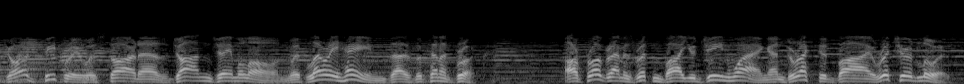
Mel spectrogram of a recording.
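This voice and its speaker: A man's voice: fairly high pitch, narrow, tinny audio. An American man announcing in old-time radio style, reading scripted credits in a formal broadcast manner.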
